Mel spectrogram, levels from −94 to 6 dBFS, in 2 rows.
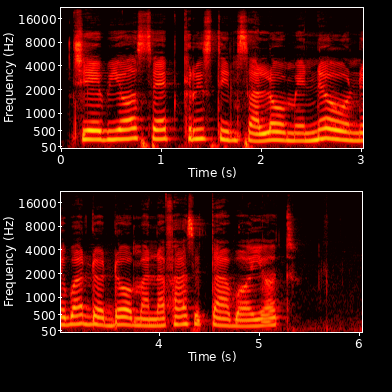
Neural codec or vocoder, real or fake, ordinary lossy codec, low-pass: none; real; none; none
